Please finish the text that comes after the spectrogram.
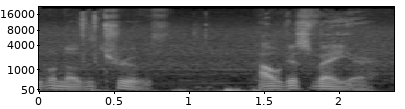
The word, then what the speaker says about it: Veyer: Algus Veyer. Veyer, okay, I had a feeling it was like pronounced like the French way.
